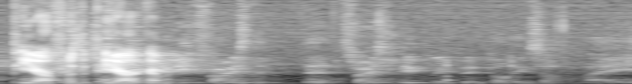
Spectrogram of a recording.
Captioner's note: speaks faintly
